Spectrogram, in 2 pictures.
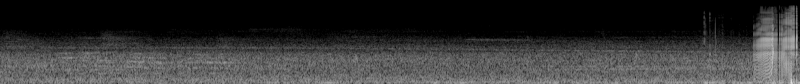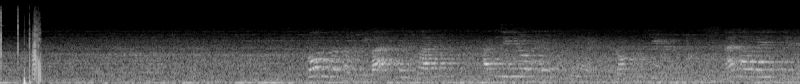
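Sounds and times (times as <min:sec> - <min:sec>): busy station platform rumble: 0:00.0 - 0:07.6, 0:08.4 - 0:16.0
sharp clicks: 0:07.0 - 0:08.4.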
